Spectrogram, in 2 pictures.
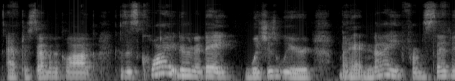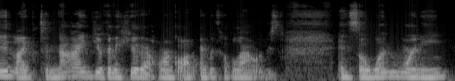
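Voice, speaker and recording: A woman's voice: fairly low pitch, fairly quick. A woman in her thirties telling a candid, emotional personal story in a conversational vlog. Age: 30s. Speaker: vlogger.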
